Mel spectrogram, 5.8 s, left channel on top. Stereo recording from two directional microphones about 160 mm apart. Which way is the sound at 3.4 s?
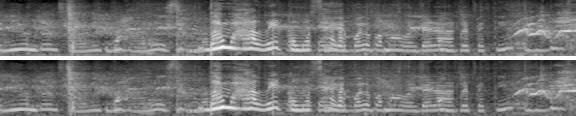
15° left (ahead or behind).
